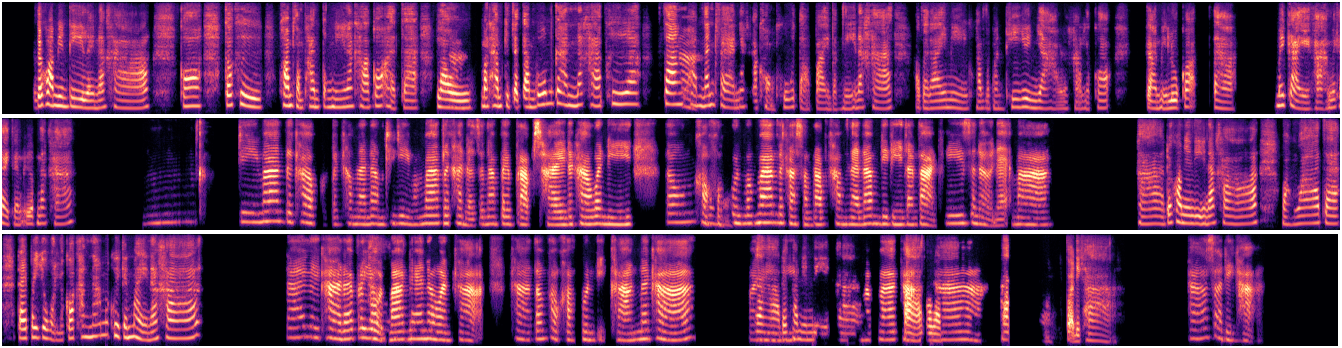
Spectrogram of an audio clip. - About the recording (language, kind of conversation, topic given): Thai, advice, ไม่ตรงกันเรื่องการมีลูกทำให้ความสัมพันธ์ตึงเครียด
- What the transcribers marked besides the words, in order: tapping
